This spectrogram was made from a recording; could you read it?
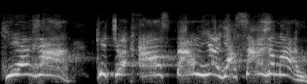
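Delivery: very high, scary, scolding mom voice. Asked before wrapping up to do her mom's impression: imitating scary German mother. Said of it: "you got to do your mom's impression".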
